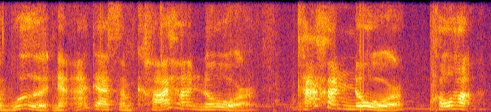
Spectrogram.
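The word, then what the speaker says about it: Koh-i-Noor: So, okay, for the wood now, I got some kahanor. Kahanor. Koha. Kohhanor is really how you say it.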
